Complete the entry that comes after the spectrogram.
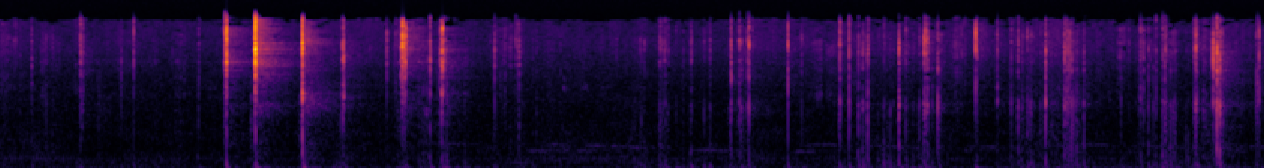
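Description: A solid black soap bar with a grooved surface, held in the fingers, is scratched and scraped with long black nails. Sharp, bright scratches and crisp clicks come in a louder burst early on, then give way to quicker, softer scraping strokes with brief quiet gaps between them.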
